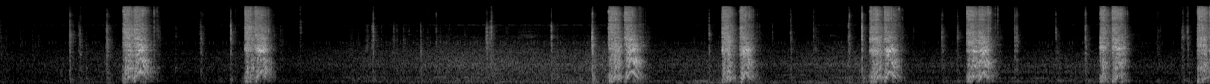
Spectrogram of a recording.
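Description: Pneumatic wrench running in short bursts, about eight in all, with quiet gaps between, as it spins out the hex bolts holding an automatic transmission's valve body.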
